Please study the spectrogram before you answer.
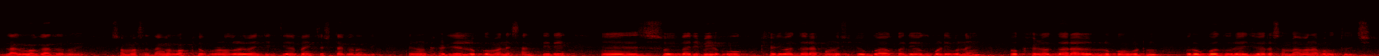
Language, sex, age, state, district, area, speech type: Odia, male, 18-30, Odisha, Nayagarh, rural, spontaneous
